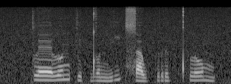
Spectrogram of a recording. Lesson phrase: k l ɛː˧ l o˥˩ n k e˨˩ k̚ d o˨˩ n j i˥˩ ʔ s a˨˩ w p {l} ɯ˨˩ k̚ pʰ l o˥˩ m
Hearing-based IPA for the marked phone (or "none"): r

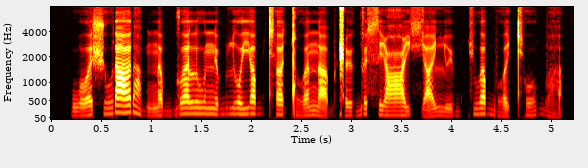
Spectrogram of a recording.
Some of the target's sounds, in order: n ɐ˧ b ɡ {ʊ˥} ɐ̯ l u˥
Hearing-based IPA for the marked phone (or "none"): ʊ˥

